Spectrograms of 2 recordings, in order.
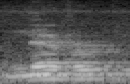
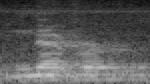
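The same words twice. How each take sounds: The two takes are said the same way.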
